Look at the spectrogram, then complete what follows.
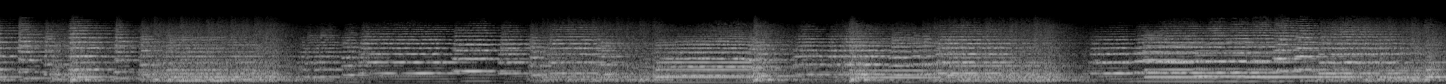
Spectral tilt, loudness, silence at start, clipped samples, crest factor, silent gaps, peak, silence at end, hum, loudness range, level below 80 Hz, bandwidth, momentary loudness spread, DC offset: -4 dB/octave; -23 LUFS; 0 s; under 0.1%; 16 dB; none; -8 dBFS; 0 s; none; 4 LU; -64 dBFS; 10.5 kHz; 8 LU; 0.1%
